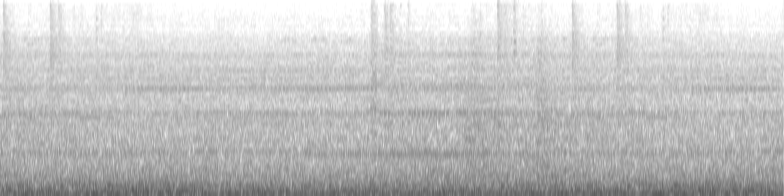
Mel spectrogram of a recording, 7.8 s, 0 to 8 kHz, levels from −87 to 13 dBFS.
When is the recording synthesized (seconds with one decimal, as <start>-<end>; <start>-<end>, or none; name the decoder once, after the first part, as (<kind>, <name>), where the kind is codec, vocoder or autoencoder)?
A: 0.0-2.2 (vocoder, Vocos)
